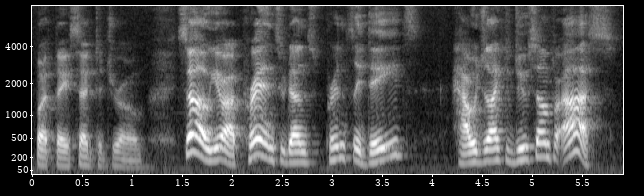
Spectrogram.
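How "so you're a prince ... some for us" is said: high, loud crowd of villagers; teasing townspeople. A narrator's reading. Townspeople humouring the frog prince, loud high teasing voice. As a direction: call it out loudly, pitched up.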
